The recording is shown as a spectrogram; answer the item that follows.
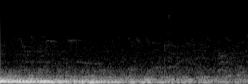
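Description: Low rumble of breath blown out close to the microphone, exhaling a vape hit from a pod device; it is loudest at the start and fades away over about a second and a half.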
